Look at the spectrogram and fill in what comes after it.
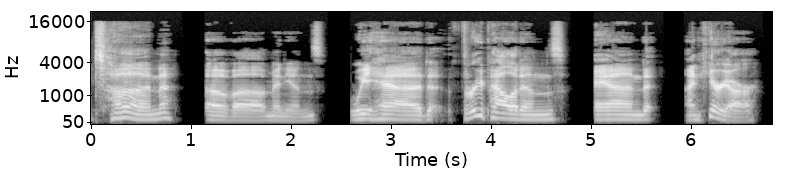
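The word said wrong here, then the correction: Einherjar: which I'm probably mispronouncing, but basically the honored dead of Valhalla that have been ascended. – The Einherjarin? – Okay, that's entirely possible. – I only know that that's a pronunciation because it comes up in the Dresden Files audiobook all the time, and I've heard James Marster say it repeatedly, so that's why I know it's Einherjarin.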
